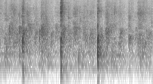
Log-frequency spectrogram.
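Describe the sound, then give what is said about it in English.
Hand clapping: three sharp, loud claps land at an even, unhurried pace over a soft, scattered wash of lighter applause from a small audience. “Give my hand clap.”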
